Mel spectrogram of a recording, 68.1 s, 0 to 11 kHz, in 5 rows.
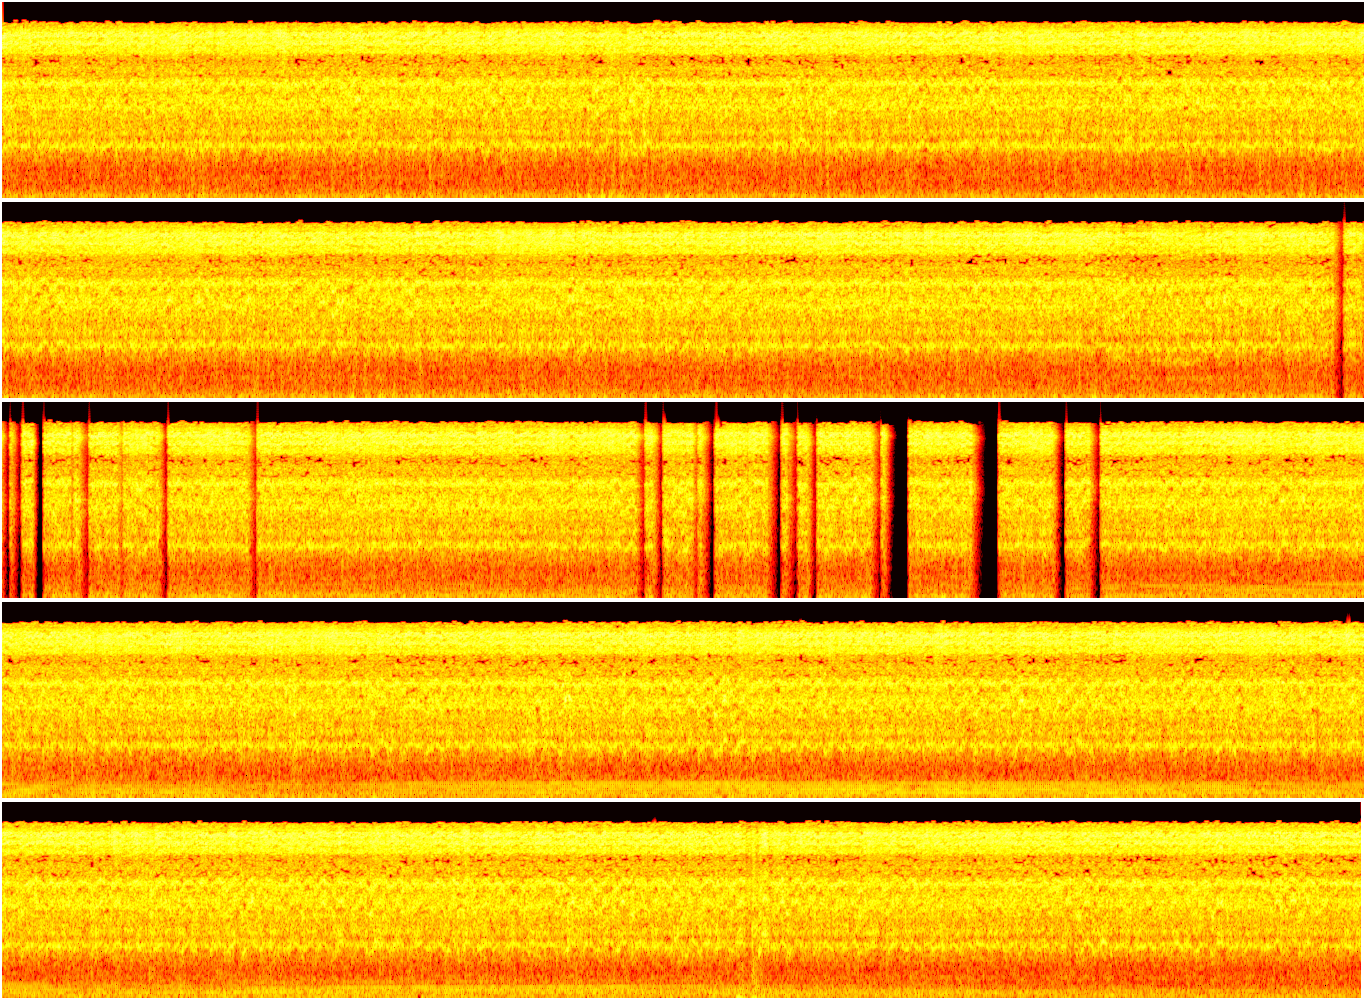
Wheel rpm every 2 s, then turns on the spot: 230, 230, 230, 240, 240, 230, 230, 230, 230, 230, 240, 230, 220, 230, 230, 240, 230, 230, 230, 230, 230, 230, 230, 230, 230, 230, 230, 240, 230, 230, 230, 230, 230, 240.
none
